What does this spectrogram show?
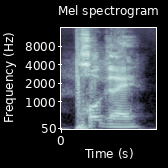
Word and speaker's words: progrès: Progrès. Oh, Progrès. see, you don't pronounce any of the letters. But there is an S at the end. Just don't say it.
